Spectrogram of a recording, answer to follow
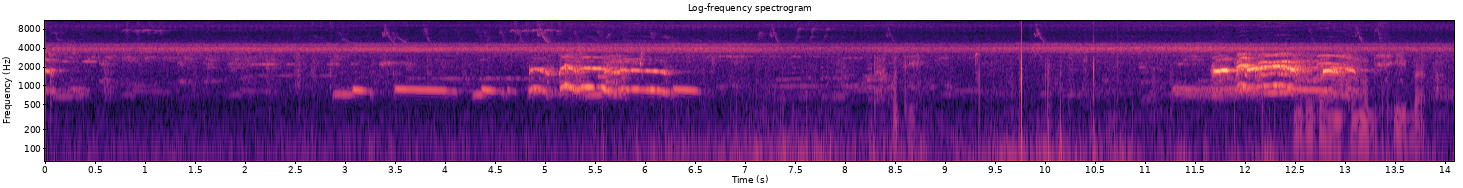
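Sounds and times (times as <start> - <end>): rooster crowing: 0.0 - 0.4, 4.6 - 6.6, 11.3 - 13.3.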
